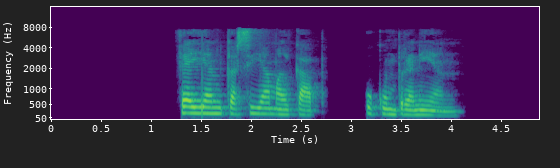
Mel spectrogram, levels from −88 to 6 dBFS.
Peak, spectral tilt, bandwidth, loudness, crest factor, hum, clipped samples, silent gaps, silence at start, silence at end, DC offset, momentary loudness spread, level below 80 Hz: -2 dBFS; -5 dB/octave; 8 kHz; -19 LUFS; 20 dB; none; under 0.1%; 2.79-3.12 s; 1.25 s; 0.8 s; under 0.1%; 13 LU; -64 dBFS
